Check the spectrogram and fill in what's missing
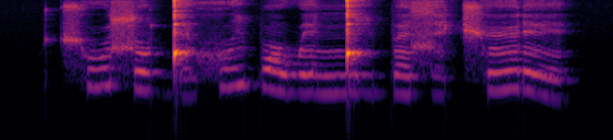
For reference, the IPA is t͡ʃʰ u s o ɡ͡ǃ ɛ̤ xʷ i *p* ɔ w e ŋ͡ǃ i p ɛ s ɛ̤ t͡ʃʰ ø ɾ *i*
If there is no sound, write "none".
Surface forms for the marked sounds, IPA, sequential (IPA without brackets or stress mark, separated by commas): p, e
